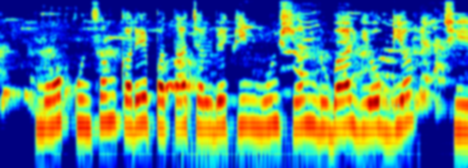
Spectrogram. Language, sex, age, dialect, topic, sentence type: Magahi, female, 18-24, Northeastern/Surjapuri, banking, statement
